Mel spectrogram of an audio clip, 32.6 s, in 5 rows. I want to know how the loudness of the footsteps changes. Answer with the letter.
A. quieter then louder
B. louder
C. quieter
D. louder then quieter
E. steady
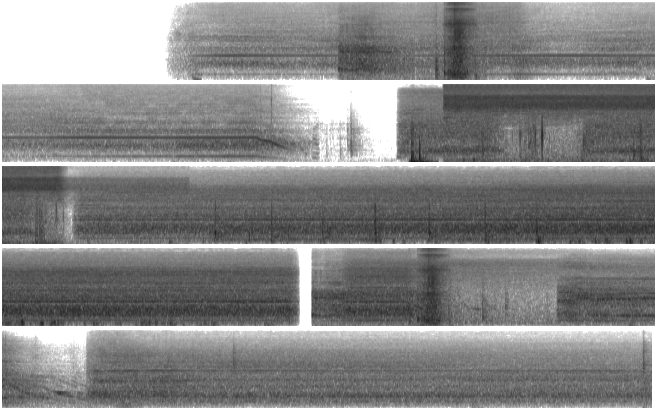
C.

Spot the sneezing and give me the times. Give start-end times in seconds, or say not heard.
3.4-4.8, 22.6-24.1.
